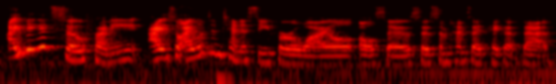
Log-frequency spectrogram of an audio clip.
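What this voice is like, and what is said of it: Southern American accent. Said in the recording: “I love your southern accent.”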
